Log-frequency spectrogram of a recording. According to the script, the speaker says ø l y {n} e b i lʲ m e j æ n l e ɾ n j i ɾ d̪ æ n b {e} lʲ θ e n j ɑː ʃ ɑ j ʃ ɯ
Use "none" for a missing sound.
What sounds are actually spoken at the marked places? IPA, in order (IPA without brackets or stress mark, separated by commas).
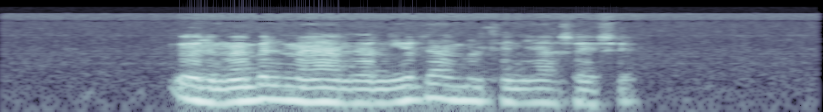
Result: m, i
